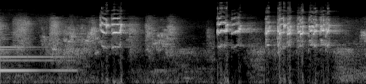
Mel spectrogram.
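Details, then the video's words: Captive peach-faced lovebirds housed in a breeding aviary, colour varieties including lutino and blue rosy; after a steady whine at the start, rapid shrill chirps and squeaks break out in two lively bursts. "Peach-Faced Lovebird's Sounds"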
